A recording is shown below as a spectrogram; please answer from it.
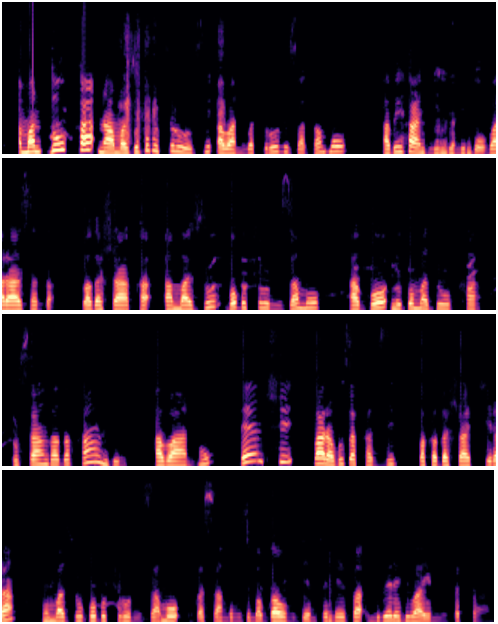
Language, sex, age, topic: Kinyarwanda, female, 36-49, finance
